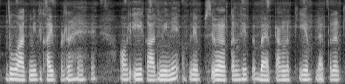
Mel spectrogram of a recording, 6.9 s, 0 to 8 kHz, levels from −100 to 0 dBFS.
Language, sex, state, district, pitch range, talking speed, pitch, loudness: Hindi, female, Uttar Pradesh, Lalitpur, 160-175 Hz, 180 wpm, 165 Hz, -17 LUFS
